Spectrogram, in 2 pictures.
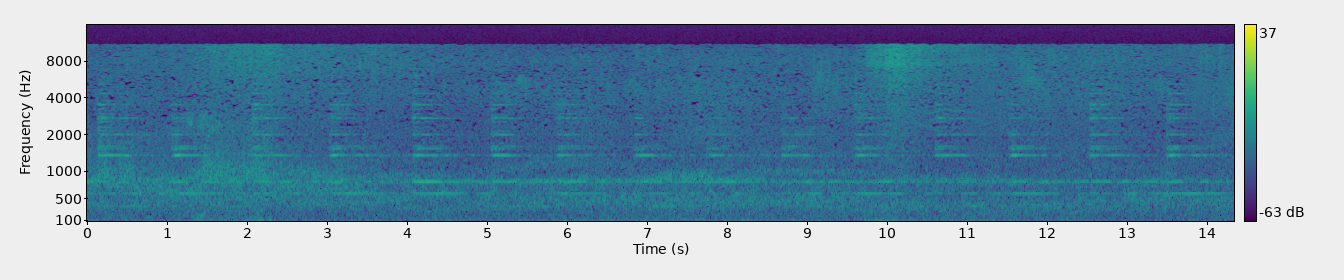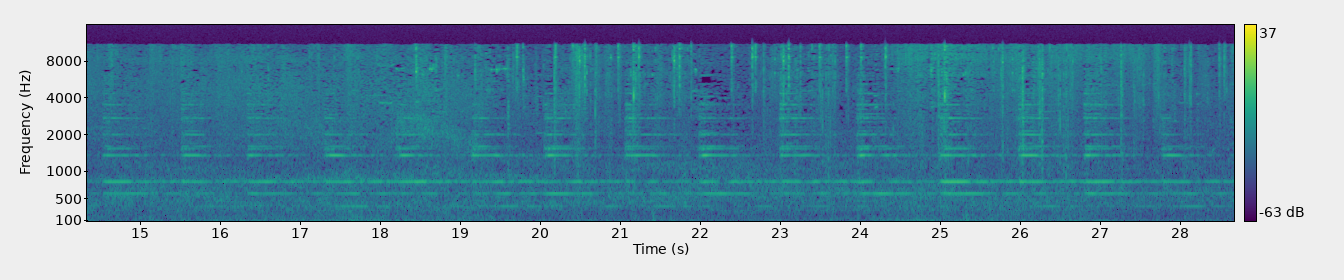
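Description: Wind howls steadily outdoors in a snowstorm.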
